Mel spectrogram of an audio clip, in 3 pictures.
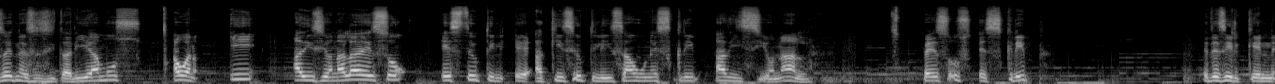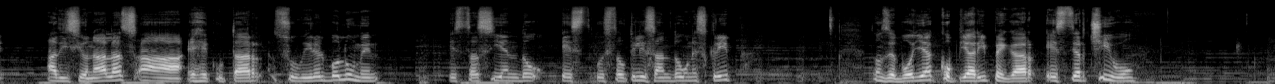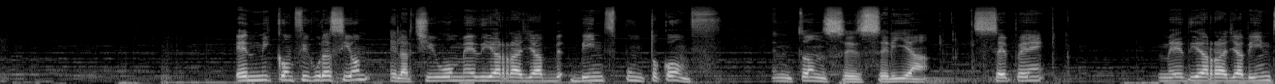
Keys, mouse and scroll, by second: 3.9-7.2 drag, 11.6 click, 16.8-20.0 drag, 25.6-26.5 typing, 26.5 Return, 34.5-36.7 typing.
